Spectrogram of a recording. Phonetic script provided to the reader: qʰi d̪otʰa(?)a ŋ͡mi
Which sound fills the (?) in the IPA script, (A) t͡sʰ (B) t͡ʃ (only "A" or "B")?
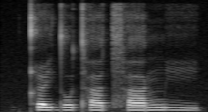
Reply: A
